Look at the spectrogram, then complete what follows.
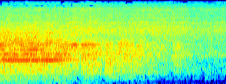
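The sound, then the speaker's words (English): A train grinds to a halt after its emergency stop is pulled while passing Berwick Abbey, with a steady metallic brake squeal and rushing hiss at first that gradually fades as the carriages slow and settle. No voices. “I noticed a photo of Berwick Abbey, which we were just passing at the time, and so, on a whim, I pulled the emergency stop, paid the fine, and stepped lightly from the train.”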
